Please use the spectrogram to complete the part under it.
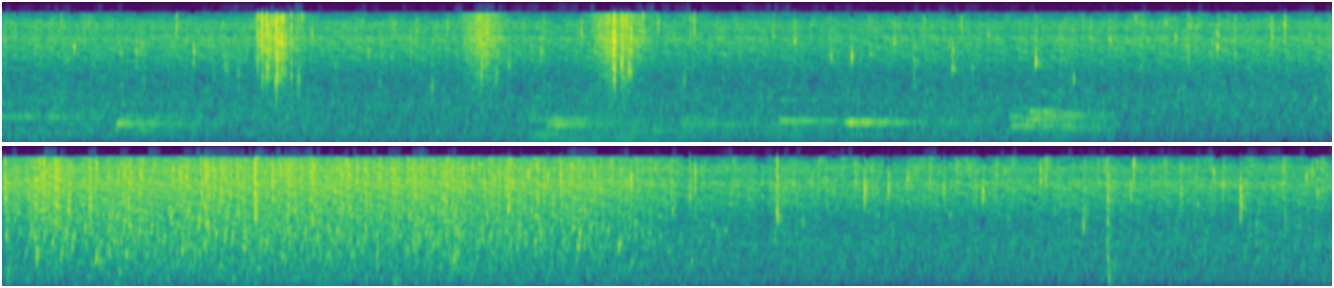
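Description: Rain drips steadily in a forest with a dense, even patter of drops close around, with occasional louder single drips and a soft tonal melody in the first half.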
